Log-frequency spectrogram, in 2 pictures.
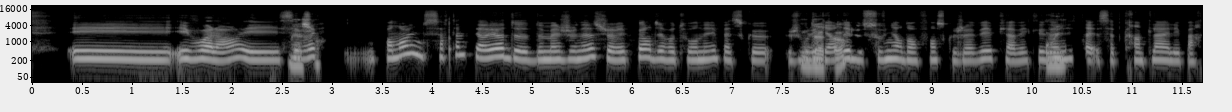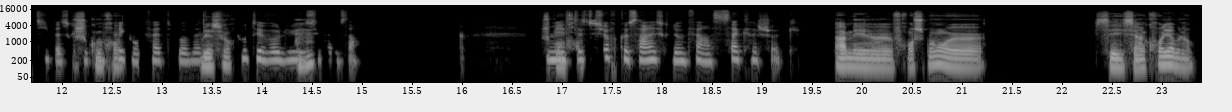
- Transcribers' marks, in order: static; drawn out: "et"; tapping; unintelligible speech; stressed: "sacré"
- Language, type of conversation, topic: French, unstructured, As-tu déjà vécu une expérience drôle ou embarrassante en voyage ?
